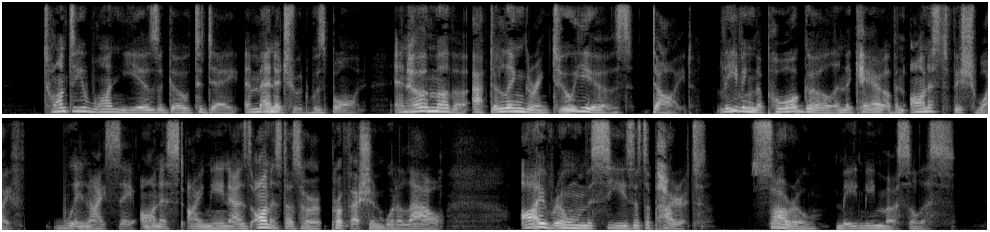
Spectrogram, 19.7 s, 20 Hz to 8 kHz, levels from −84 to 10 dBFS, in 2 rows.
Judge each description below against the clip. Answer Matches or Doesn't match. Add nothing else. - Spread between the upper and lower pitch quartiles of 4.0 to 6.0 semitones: Matches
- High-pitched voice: Doesn't match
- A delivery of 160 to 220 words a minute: Doesn't match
